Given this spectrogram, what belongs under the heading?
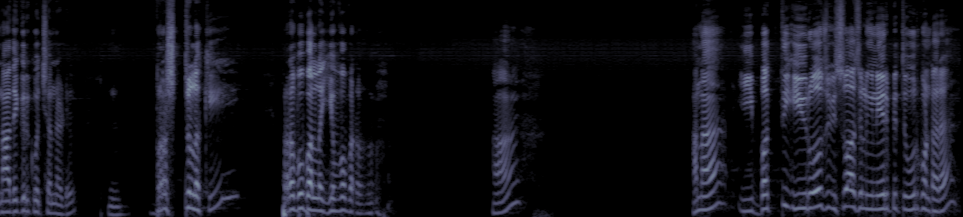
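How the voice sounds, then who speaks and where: A man, a pastor giving a testimony sermon to a congregation, swinging from loud rebuke to quiet asides. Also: high-pitched, no room sound, studio quality.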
